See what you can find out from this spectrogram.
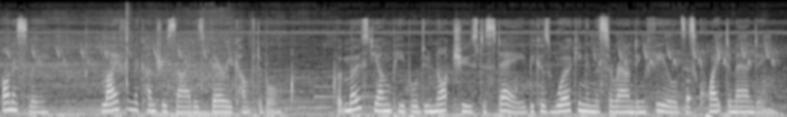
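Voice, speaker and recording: A young woman from Vietnam, narrating a travel vlog about her home village in a calm, measured, explanatory voice-over. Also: mid-range voice. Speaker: vlogger. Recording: voice-over with clear background music. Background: background music.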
